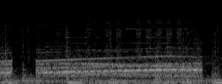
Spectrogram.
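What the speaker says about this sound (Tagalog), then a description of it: "Hanggang umaga, umalingaw-ngaw ang mga sirena." Air raid sirens wail across Israel during a missile attack, a sustained steady tone that holds for about two seconds amid a dense, noisy background, loud and continuous.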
